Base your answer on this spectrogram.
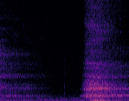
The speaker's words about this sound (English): And an antidote to the feelings that crop up is breathing. So I do it a lot, like intentionally take a deep breath.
